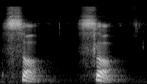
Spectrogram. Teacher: दंत स, दांत और जीभ की मदद से उच्चारण होता है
